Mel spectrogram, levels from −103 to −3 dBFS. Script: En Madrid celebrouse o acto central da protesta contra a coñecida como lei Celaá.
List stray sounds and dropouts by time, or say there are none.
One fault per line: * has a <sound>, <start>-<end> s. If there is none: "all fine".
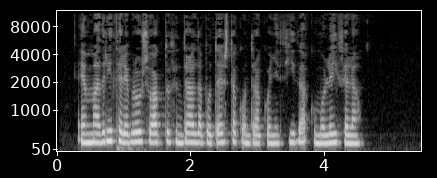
all fine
